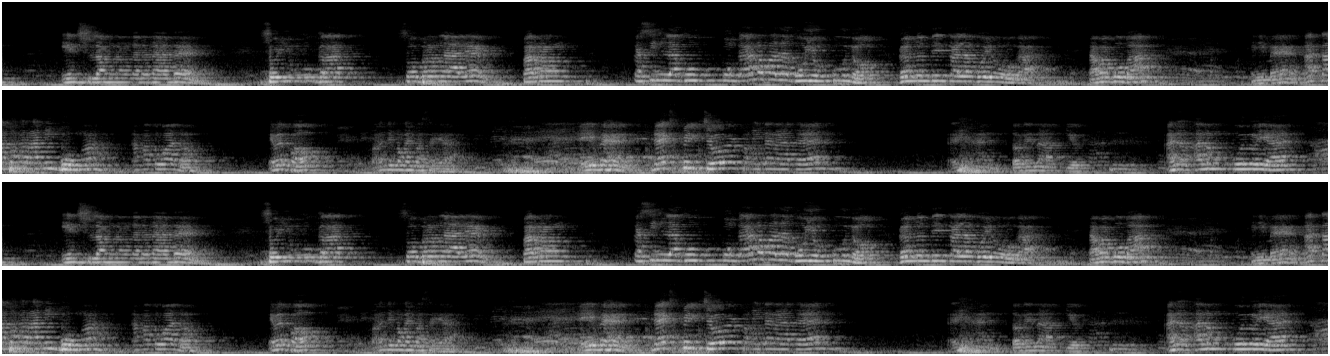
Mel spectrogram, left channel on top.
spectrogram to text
inch lang ng ano natin. So yung ugat, sobrang lalim. Parang kasing lago, kung gaano kalago yung puno, ganun din kalago yung ugat. Tama po ba? Amen. At napakaraming bunga. Nakatuwa, no? Amen po? Parang di ba kayo masaya? Amen. Next picture, pakita natin. Ayan, sorry na, cute. Anong puno yan?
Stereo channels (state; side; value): identical; both; correlation 1.00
